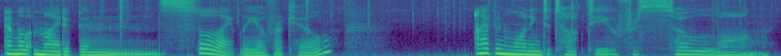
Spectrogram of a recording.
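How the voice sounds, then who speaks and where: Slow, low-voiced haughty dragon woman, acted by a woman. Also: expressive, mellow, a little hiss or hum, heavily acted. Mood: calm, teasing. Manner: slow, condescending, teasing, often dropping to a breathy whisper. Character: haughty female dragon, teasing and possessive toward humans. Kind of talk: ASMR roleplay.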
